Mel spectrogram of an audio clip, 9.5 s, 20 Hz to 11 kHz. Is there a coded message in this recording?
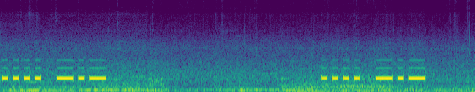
Yes: Morse code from 0.0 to 8.6 s, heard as a keyed tone, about 11 wpm, 400 Hz, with radio static, a narrow filter and the noise inside a bus. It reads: HK HK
